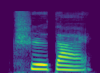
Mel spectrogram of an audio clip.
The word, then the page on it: 痴呆: chī dāi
